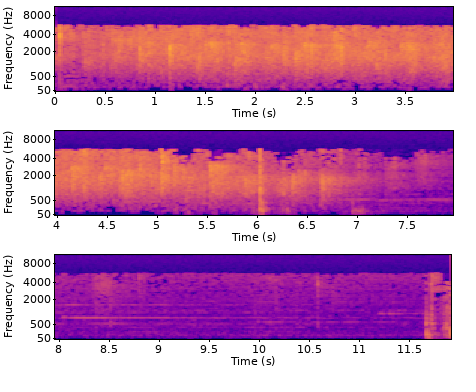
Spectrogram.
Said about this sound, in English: Let's give Him a clap offering.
